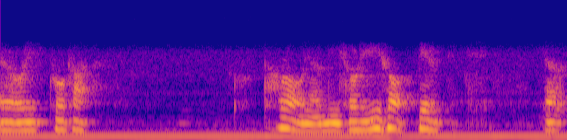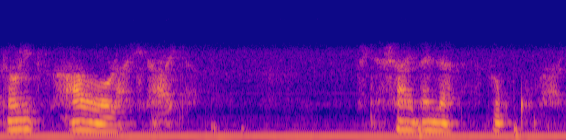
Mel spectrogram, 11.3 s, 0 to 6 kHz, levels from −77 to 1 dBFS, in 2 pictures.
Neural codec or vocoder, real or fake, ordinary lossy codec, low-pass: none; real; AAC, 48 kbps; 5.4 kHz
